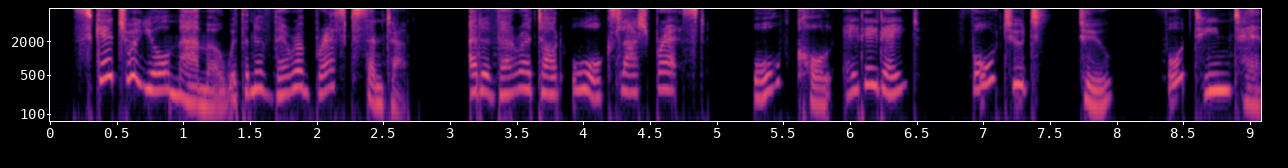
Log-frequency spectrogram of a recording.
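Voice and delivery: radio ad delivery in a put-on British accent. Radio ad offering different ways to ask for mammograms, this one in a British accent. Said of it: "Or with a British accent".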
